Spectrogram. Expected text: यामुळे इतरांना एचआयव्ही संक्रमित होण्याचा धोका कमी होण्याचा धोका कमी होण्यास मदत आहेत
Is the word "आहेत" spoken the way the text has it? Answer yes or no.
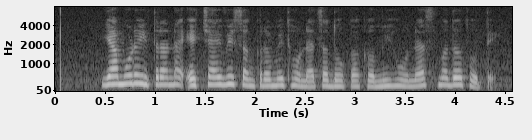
no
